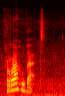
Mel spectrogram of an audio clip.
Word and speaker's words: rahubat: So it's not rahubat, it's rahubat. Rahubat.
